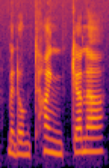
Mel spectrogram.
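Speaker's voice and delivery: normal talking voice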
